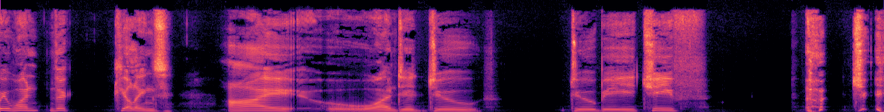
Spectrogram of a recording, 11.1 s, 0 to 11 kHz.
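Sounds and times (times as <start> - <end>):
speech: 0.0 - 2.2, 2.8 - 6.2, 7.1 - 8.8, 10.1 - 11.0
man performing a dying man's harsh cough: 9.9 - 11.0.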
